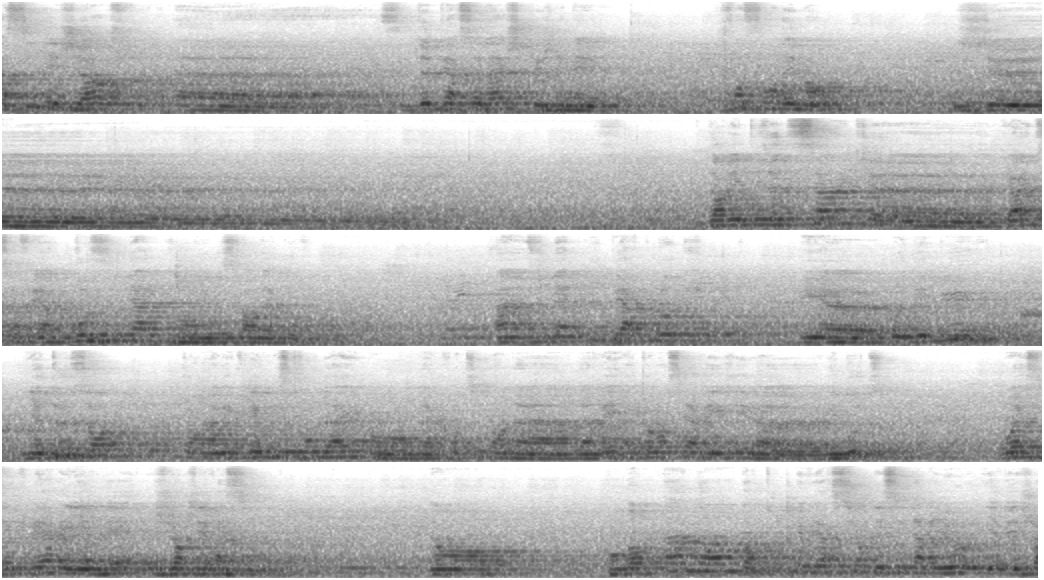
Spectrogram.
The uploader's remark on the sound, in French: Conférence TGS 2017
